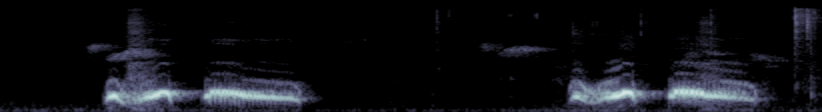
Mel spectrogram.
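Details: Captive spotted dove used as a lure, cooing twice. Each phrase is a quick rising note followed by a longer, gently falling hoot, separated by more than a second of quiet.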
